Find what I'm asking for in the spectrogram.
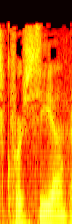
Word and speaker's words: Quercia: I've asked him, how do you actually say it? I want to say it right. He says it's Italian. I believe it's Quercia.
